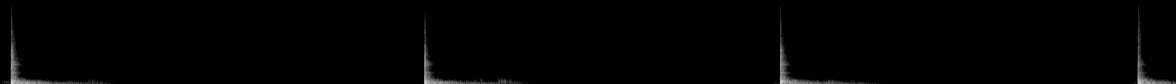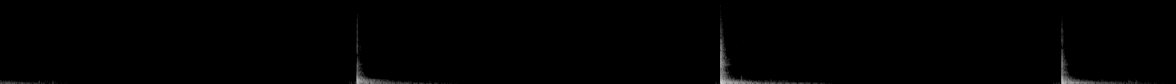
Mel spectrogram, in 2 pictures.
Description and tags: Placing a bullet on a card table.
bullet, gun, place, table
